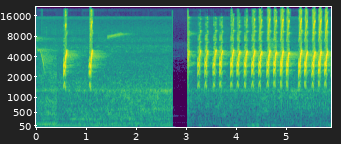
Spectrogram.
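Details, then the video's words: Red-eyed bulbul, forest bird, recorded for luring other bulbuls: after two isolated sharp chirps and a brief pause, a fast run of short, bright, paired chirps repeats about four per second. "suara merbah mata merah"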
